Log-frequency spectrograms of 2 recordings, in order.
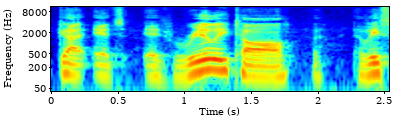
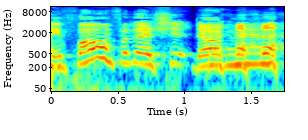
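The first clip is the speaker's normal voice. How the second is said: high mock voice; 13 semitones higher, 4 dB louder than usual. Mock reply to dog man.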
